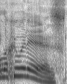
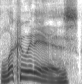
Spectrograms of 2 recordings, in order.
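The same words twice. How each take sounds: First: High, sing-song sarcastic greeting; mock sing-song greeting. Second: Said in the usual way. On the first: Streamer mocking a woman on screen, high sarcastic sing-song. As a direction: sneer it out in a high teasing lilt.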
